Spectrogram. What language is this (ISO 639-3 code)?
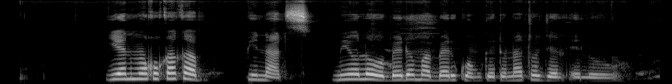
luo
